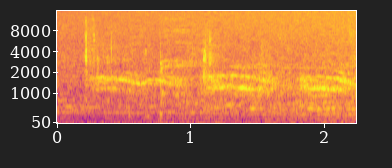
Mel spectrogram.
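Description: A bird calling three times in quick succession: one call about a quarter second in, one about a second in, and one near the end.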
